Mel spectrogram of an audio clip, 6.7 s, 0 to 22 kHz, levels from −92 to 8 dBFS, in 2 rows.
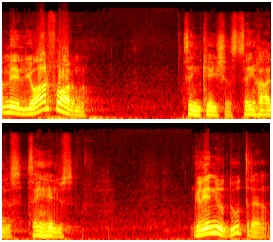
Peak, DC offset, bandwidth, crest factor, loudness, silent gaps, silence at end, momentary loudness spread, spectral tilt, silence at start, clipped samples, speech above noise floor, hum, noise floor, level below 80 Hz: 0 dBFS; under 0.1%; 16 kHz; 14 dB; -12 LUFS; none; 0 s; 16 LU; -5.5 dB/octave; 0 s; 0.2%; 38 dB; none; -50 dBFS; -44 dBFS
